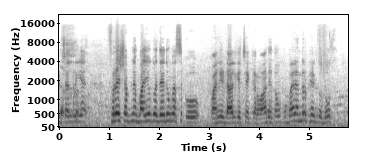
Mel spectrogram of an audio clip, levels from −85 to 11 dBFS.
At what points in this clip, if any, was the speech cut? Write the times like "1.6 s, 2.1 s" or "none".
2.4 s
